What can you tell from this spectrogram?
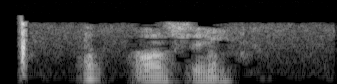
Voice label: Police Patrol 1 (Dispatch)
